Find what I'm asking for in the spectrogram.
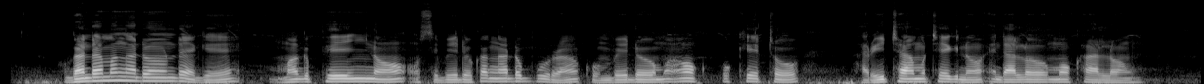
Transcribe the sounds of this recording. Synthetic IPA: oɡandamaŋadɔndɛɡɛ | maɡpiɲnɔɔ̰sebedokaŋadɔbuɾakʰombedomaɔkɔkʰetʰoaɾitʰamɔtʰeɡnɔʔɛndalɔmɔkʰalɔŋ

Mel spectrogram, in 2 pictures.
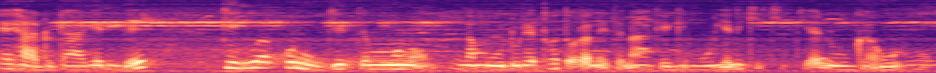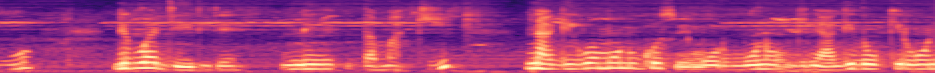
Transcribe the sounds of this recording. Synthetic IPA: ɛɦadodaɣɛɾiɾɛkeɣuakonuɡetɛmonɔ̰namoːdoɾeatwatɔ̰ɾa̰nḛtɛnaakɛɡemoɾiɛnekekikea̰nuːɡa̰oɾwɔɣwɔ | neɣwad͡ʒeːɾiɾɛneðamaki | naɡeɣwamonuɡɔswḛmoɾumonɔŋɡeɲaɡeðokeɾɔn

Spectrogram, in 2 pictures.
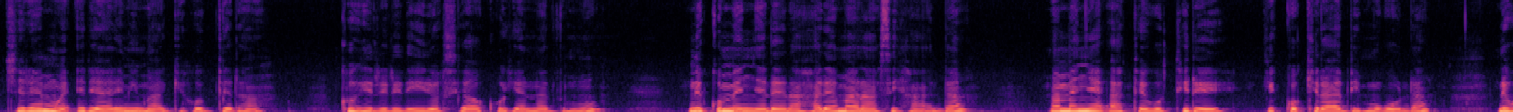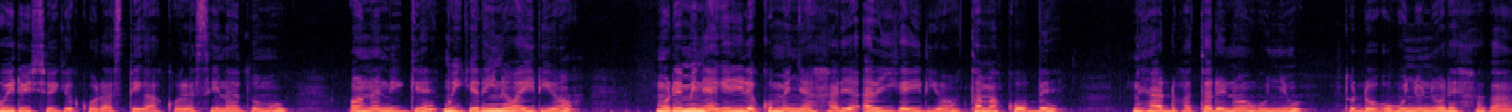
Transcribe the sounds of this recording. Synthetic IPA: d͡ʒeɾɛmwɛʔeɾeaɾemimaɡehoðeɾa | koɣeɾeɾeɾaiɾjɔsjawɔkoɣeanaðomu | nekomɛɲɛɾɛɾaɦaɾeamaɾasihada | mamɛɲɛʔateɣotiɾe | ɣekokeɾaðimoɣoda | neɣoiɾɔisjoiɣekoɾasi̥tiɣakoɾɛsinaðumu | ɔnaniɡemwiɣeɾɛinewaiɾiɔ | moɾemineaɣeɾiɾɛkomɛɲaɦaɾeaʔaɾeiɣaiɾiɔtamakobɛ | neɦadoɦataɾenɔɣuɲu | tondoʔːɣuɲuneoɾehaɣa

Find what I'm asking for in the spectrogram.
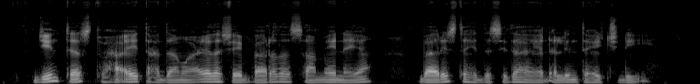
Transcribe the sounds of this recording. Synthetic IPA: d͡ʒint̪ʰɛst̪wɑħɑ̰ːʔɛjt̪ʰɐħd̪aːmɐɣɑʕjɐðɐʃɐjbaːɾɐðɐsaːmɛjnɐjɐ | baːɾɪst̪ʰɐɦɪd̪ɐsɪðɐɦɐɛjɖɐlɪnt̪ʰɐɦɛt͡ʃd̪iː

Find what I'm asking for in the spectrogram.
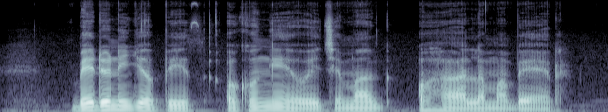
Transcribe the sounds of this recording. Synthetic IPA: bedonɪd͡ʒɔpɪt̪ɔkɔŋeɔwet͡ʃemaɡ | ɔɦalamabɛr

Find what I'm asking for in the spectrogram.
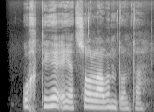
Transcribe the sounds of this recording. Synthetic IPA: wɑχt̪ʰɪɣɐʔɛjaːd̪sɔːlaːβɐnd̪ɔːnt̪ʰaː

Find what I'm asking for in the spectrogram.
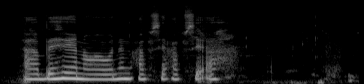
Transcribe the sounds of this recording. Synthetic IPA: ʔaːbɛɦɛːnɐwɑːwɐnɪnʕɑbsɪʕɑbsɪ̰ʔɐh

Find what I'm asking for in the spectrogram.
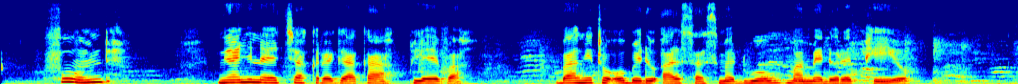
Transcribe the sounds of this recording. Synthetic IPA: fund | ŋɛɲnɛt͡ʃakɾɛɡakaplɛva | baŋɪtɔʔobedoʔalsasmadwoŋmamɛdɔɾɛpʰɪɔ

